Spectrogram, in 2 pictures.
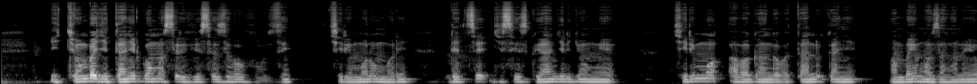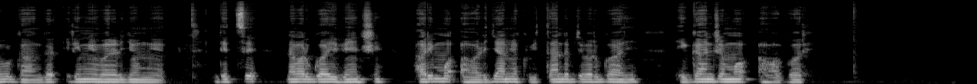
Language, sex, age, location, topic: Kinyarwanda, male, 18-24, Nyagatare, health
